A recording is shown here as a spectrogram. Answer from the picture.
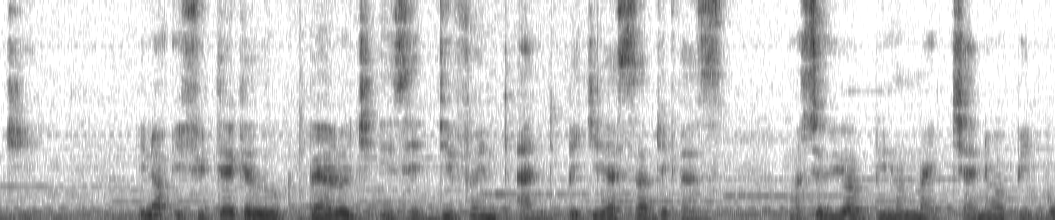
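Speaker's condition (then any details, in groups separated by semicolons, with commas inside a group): No condition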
